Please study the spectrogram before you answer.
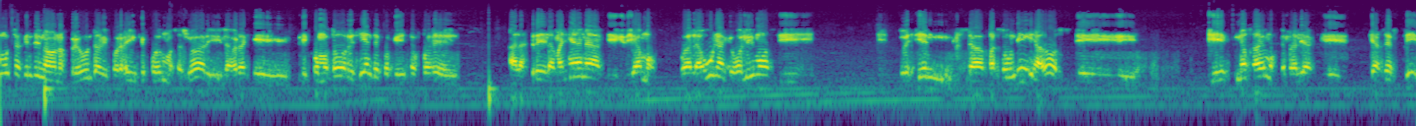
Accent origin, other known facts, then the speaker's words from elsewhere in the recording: Comodoro Rivadavia, Chubut, Argentina; Sí, yo soy de Comodoro y mi novia es de Sarmiento. Nosotros somos del sur, de la provincia de Chubut.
